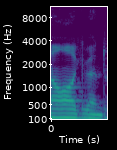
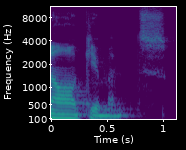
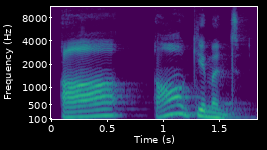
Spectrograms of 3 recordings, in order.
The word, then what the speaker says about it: argument: I had an argument with my neighbour. Okay. So to have an argument. Argument, if you see the pronunciation, it's an R. It's a long vowel. There's no R.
